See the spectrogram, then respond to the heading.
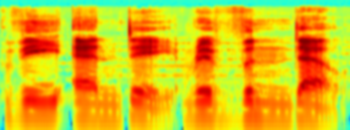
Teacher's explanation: the word rivendel the E isn't really spoken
